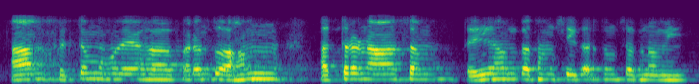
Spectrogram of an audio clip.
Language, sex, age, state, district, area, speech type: Sanskrit, male, 18-30, West Bengal, Bankura, urban, conversation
